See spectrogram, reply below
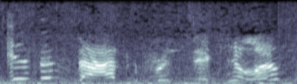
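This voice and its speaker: A woman's voice: very animated, slow pace, noisy background, heavily acted. An actress playing a vengeful, unhinged female sniper villain in a video game, sneering and theatrical with bitter mockery. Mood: manic mockery. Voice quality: high, swooping voice. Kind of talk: dramatic video game voice acting.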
